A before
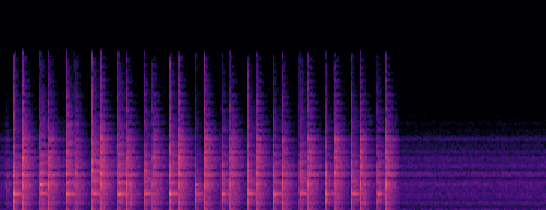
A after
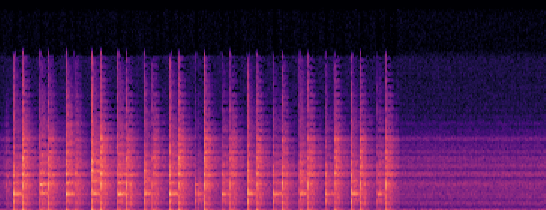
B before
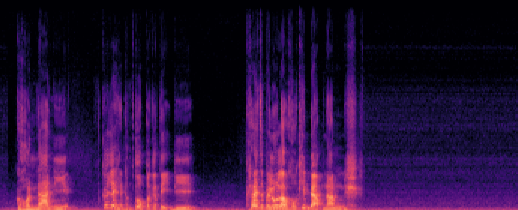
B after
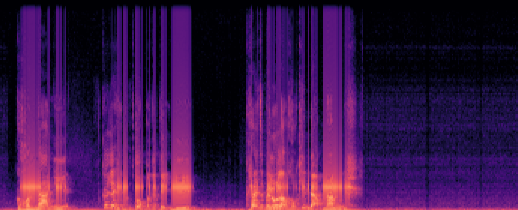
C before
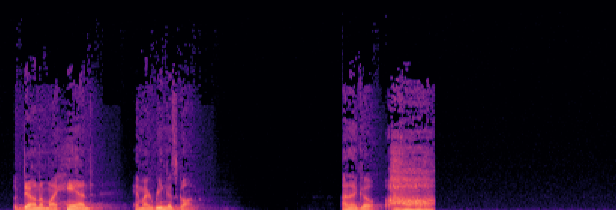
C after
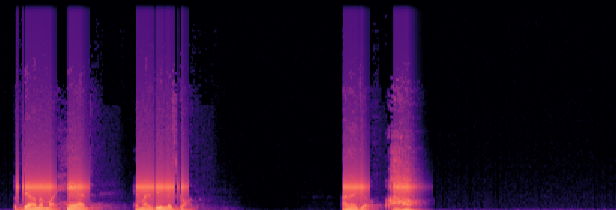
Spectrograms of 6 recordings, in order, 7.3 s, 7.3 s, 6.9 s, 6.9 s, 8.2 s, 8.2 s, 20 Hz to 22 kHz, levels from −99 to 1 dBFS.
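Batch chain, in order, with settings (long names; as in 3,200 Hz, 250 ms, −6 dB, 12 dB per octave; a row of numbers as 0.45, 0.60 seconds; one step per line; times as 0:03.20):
loose part that buzzes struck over −33 dBFS, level −13 dBFS
low shelf with overshoot 120 Hz +6.5 dB, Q 1.5
every ending faded ahead of time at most 140 dB per second
loudness normalisation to −23 LKFS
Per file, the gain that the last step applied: +16.5, +2.5, +1.0 decibels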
